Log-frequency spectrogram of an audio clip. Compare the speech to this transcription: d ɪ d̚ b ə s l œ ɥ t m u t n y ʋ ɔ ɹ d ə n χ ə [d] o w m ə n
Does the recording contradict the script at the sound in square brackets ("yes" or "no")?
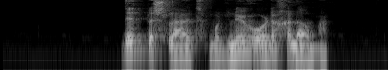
yes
